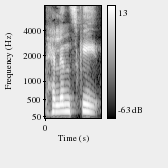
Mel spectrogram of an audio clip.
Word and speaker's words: Helsinki: It is Helsinki, not Helsinki. Majority of the aspirants have this like mispronunciation with regard to that.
